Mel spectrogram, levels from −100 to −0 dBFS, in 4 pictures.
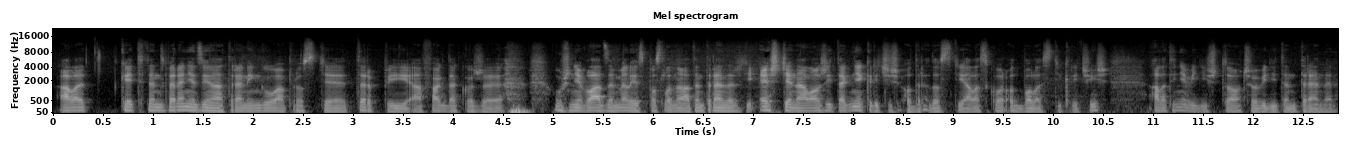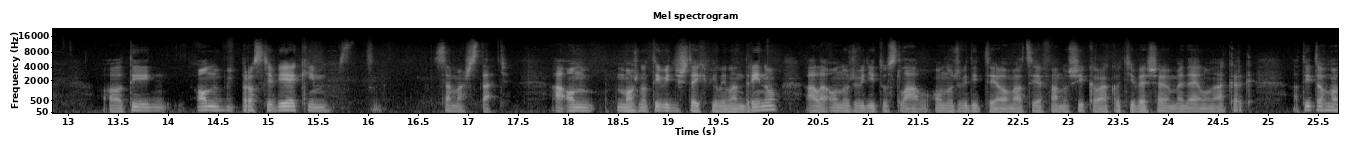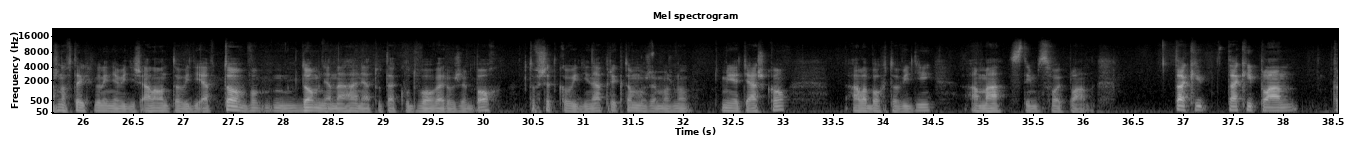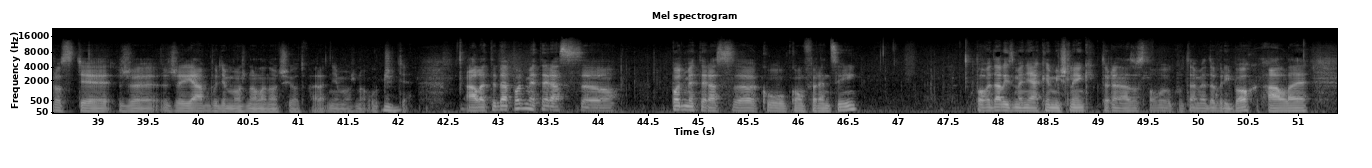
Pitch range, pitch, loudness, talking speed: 90-105 Hz, 95 Hz, -42 LUFS, 175 wpm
